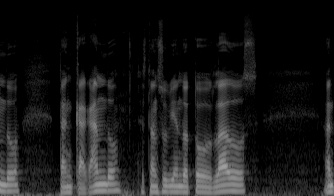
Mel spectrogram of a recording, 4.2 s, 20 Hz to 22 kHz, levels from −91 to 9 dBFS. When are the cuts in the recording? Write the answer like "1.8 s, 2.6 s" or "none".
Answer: 1.7 s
